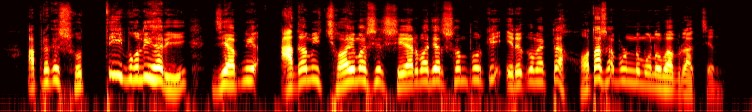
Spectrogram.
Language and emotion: Bengali, surprised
